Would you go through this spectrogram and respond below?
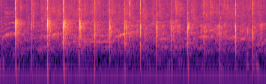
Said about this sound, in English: so everybody give a cheer to Red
